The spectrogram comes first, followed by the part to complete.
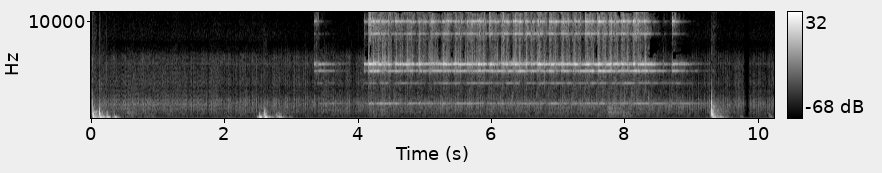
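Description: Small brass hand bell shaken, giving a short ring about three seconds in, then rapid continuous ringing for about four seconds before it stops. Dull thumps sound at the very start, about two and a half seconds in, and near the end.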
